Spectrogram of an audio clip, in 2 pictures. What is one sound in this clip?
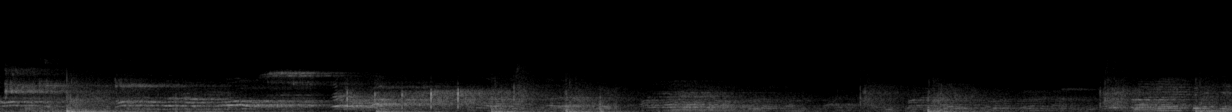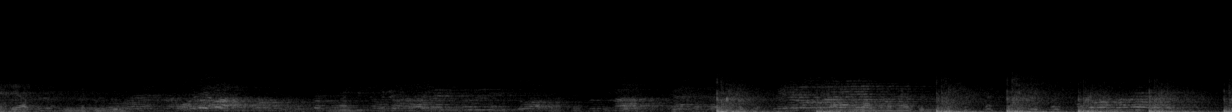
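Men call out to each other across a large echoing gym.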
